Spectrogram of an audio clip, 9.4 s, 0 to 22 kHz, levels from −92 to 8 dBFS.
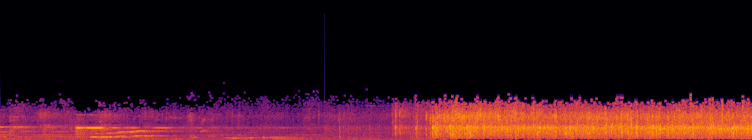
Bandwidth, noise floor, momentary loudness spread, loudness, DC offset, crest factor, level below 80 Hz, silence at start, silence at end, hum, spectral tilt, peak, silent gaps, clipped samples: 7.4 kHz; -38 dBFS; 22 LU; -13 LUFS; under 0.1%; 18 dB; -60 dBFS; 0 s; 0 s; none; 2.5 dB/octave; 0 dBFS; none; under 0.1%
